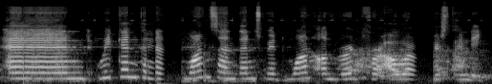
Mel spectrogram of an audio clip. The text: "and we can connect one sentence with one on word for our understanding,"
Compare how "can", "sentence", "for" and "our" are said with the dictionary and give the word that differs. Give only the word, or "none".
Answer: our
